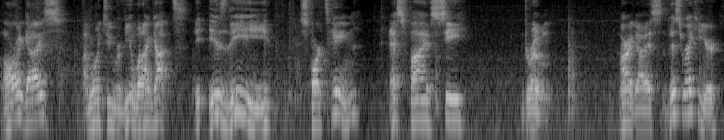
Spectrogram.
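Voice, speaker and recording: A man's voice: medium pitch, reverberant, a little hiss or hum. A man recovering from a cold, hosting a casual drone review from his kitchen table in a folksy, chatty way with lots of fillers. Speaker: host of a drone review channel.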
